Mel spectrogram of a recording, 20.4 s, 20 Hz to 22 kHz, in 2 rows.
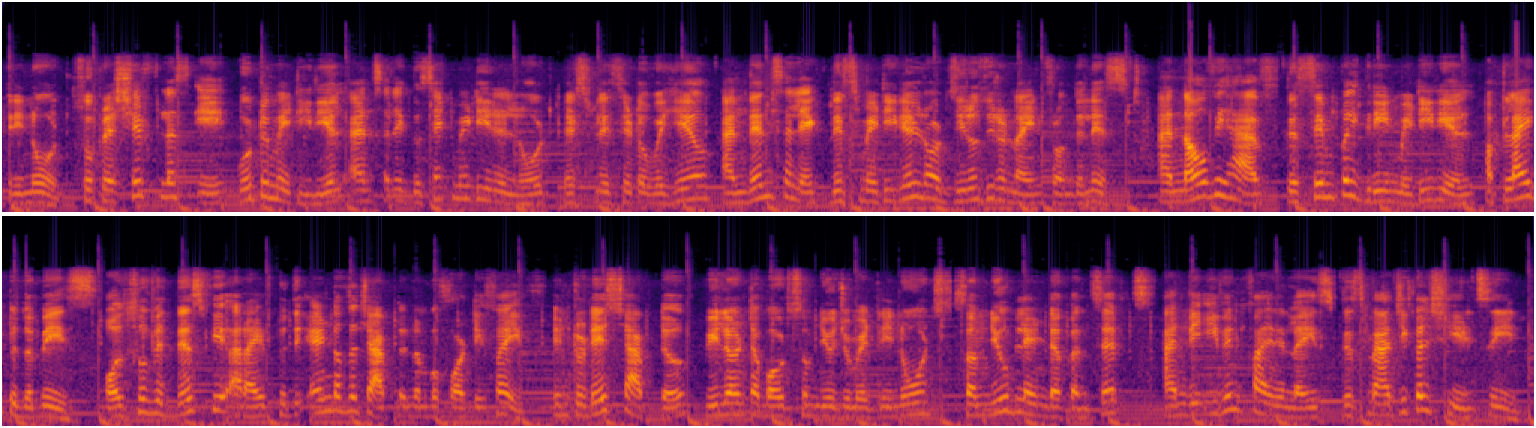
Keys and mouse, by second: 1.3 shift+a, 3.7 click, 5.5 ctrl+z, 5.5-7.6 drag, 8.0-20.4 middle drag.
